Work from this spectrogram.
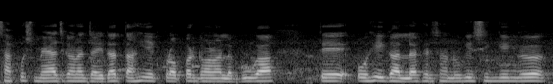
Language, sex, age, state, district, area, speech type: Punjabi, male, 18-30, Punjab, Gurdaspur, urban, spontaneous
